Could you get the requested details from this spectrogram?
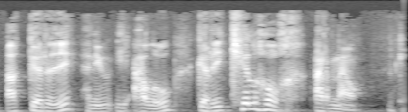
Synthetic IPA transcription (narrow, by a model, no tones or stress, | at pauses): aɡ̥əɾɨhənɪwiʔalˠuɡ̥əɾɨkʰɪlˠɦʊχarna̰w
